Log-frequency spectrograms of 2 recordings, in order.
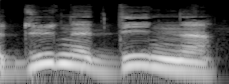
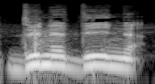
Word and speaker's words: Dunedin: Plus sur cette histoire passionnante dans Vera Moore, pianiste de Dunedin. J'espère que j'ai bien prononcé. – C'est bon. – Dunedin à Jouy en Josas par Christophe Baya, un livre disponible chez l'Harmattan.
